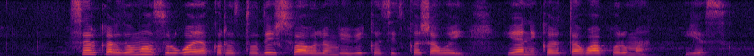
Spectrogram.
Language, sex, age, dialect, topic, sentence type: Marathi, female, 31-35, Northern Konkan, banking, statement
